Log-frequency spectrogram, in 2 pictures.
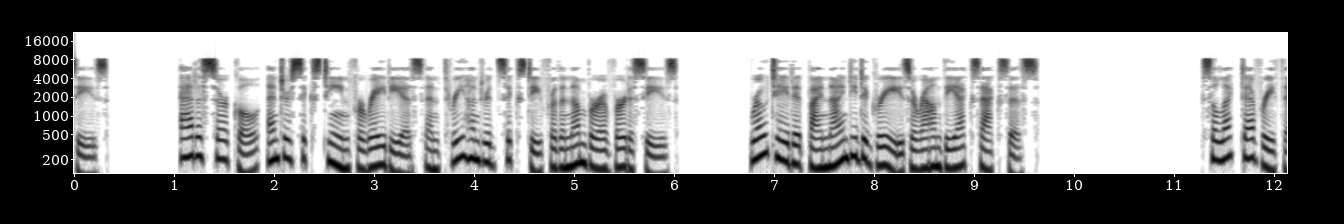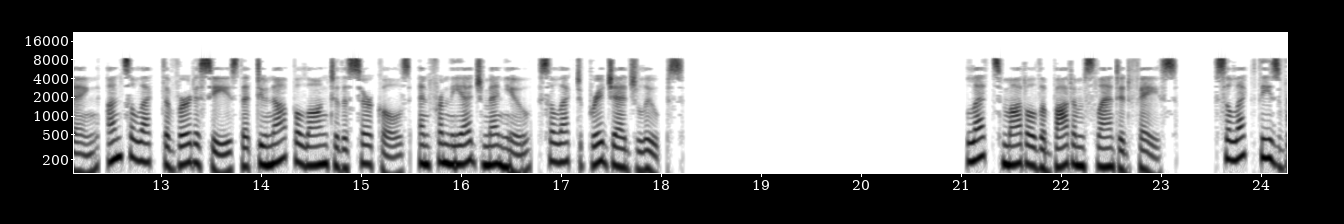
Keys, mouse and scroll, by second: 0.2 shift+a, 3.0-7.4 drag, 10.0 r, 12.3 a, 13.1 b, 15.8 b, 17.7-20.9 drag, 20.9-21.7 scroll down 2, 21.7 middle click, 22.4-22.8 scroll up 1, 22.8-24.2 middle drag.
